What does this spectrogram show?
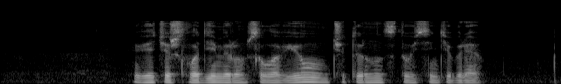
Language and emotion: Russian, neutral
